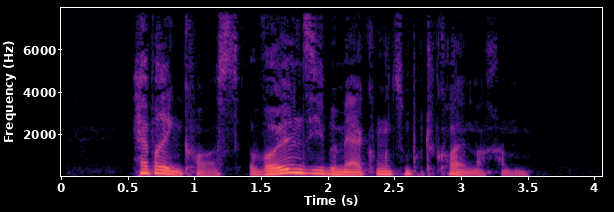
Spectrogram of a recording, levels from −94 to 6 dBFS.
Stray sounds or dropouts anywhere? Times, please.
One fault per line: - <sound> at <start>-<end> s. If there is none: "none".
none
